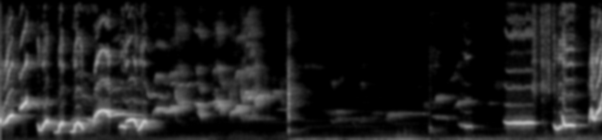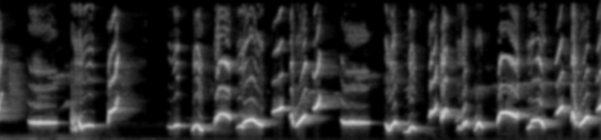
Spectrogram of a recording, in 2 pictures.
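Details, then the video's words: White-rumped shama (murai batu) singing, used to provoke other shamas into fighting and singing; rapid varied whistles, slurred notes and trills in bursts separated by a brief quiet pause, on a clean background. "dengan cepat murai batu bakal ngamuk dan narung GACOR setelah dengar kicau murai ini"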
